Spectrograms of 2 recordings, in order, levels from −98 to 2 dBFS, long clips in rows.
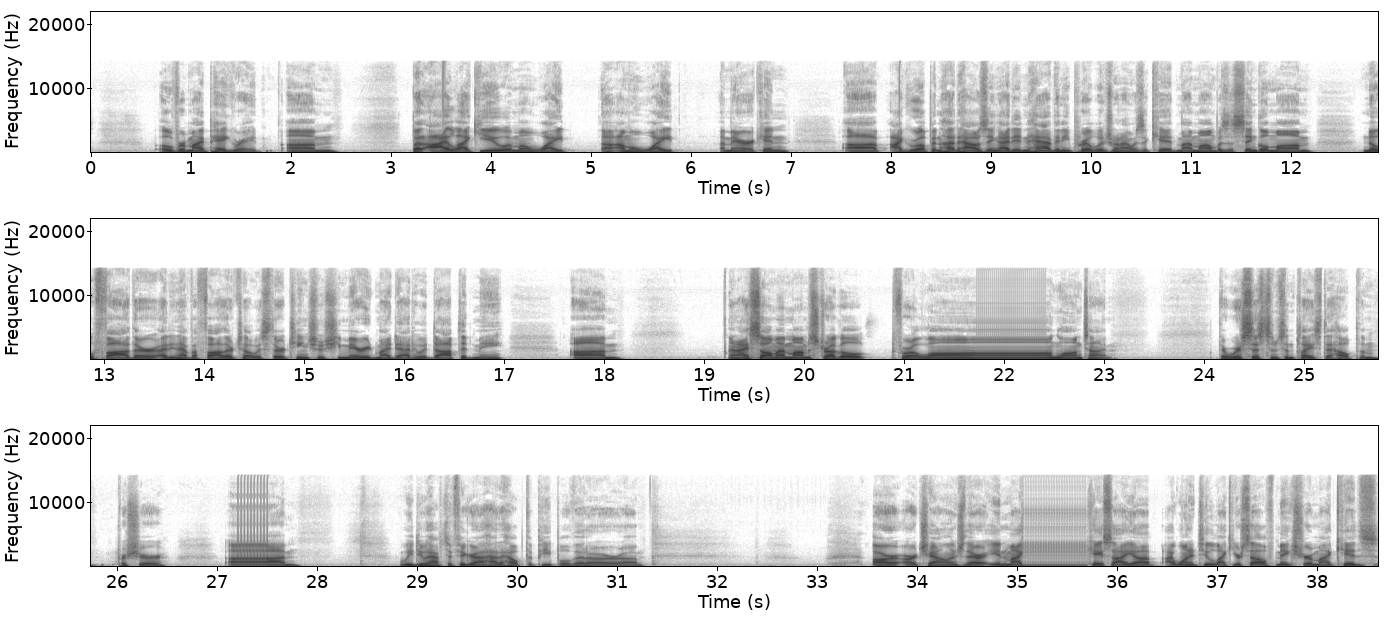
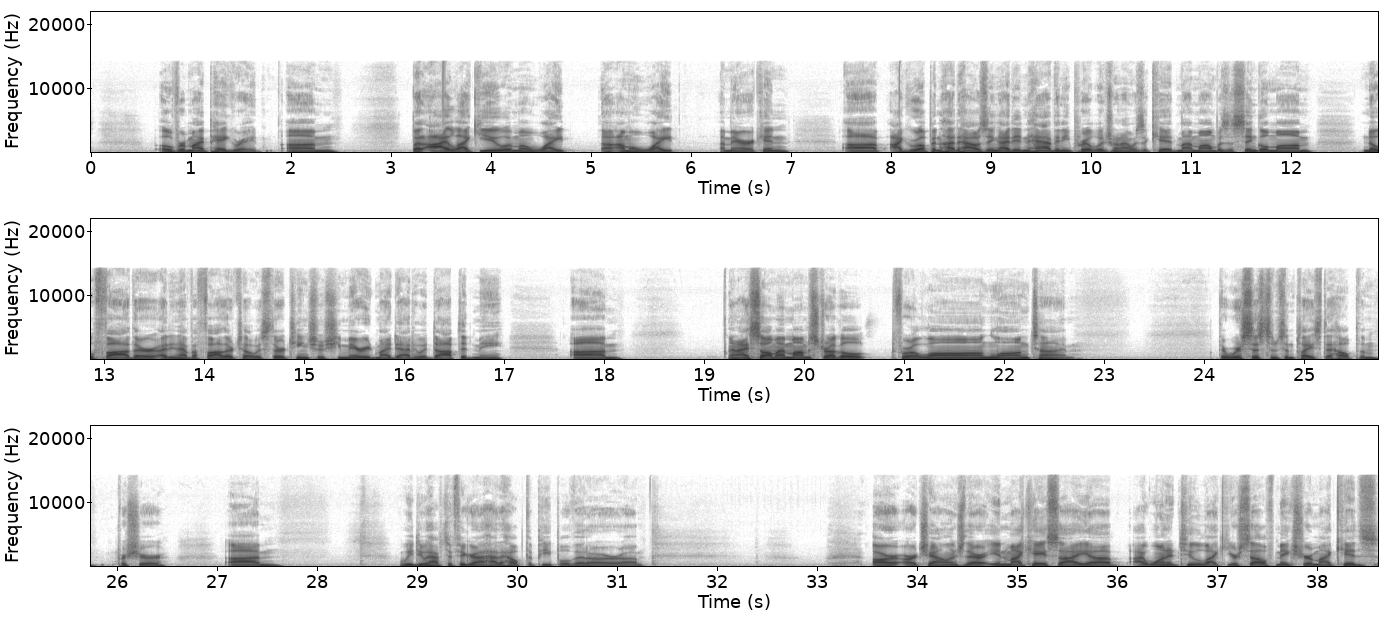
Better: second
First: audio freezing; at 22 s for 0.5 s, at 27 s and at 35 s for 0.5 s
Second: none

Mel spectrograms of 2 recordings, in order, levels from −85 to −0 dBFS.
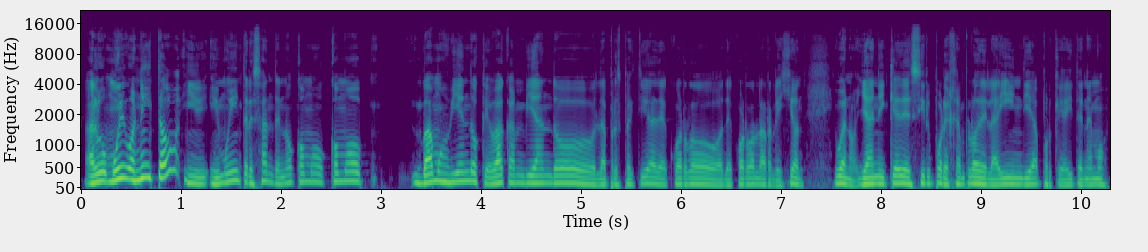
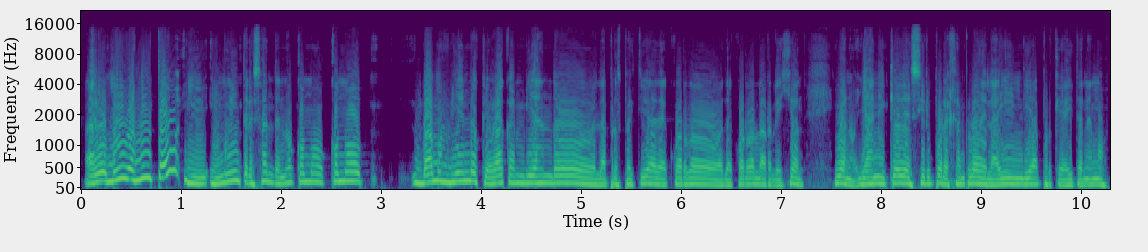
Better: first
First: none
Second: distortion; heavy; 29% of the sound clipped

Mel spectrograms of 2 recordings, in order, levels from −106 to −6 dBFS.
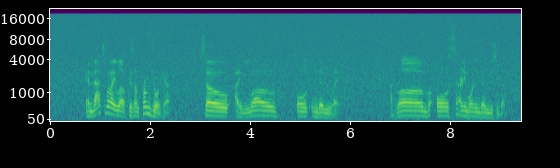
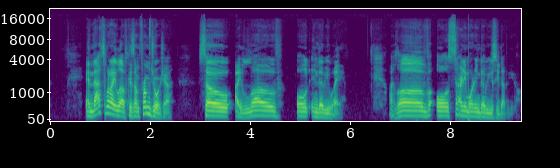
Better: second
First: hiss; loud; throughout; 6 dB below the speech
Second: none

